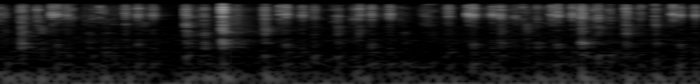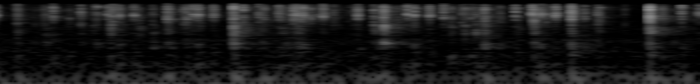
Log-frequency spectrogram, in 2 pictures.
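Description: Fingertips type fast on the plastic keys of a white, low-profile wireless Apple Magic Keyboard with an aluminum base. A dense, continuous stream of short, bright, clicky keystrokes with almost no ring plays over a steady low hum, with a few sharper, louder taps standing out.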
